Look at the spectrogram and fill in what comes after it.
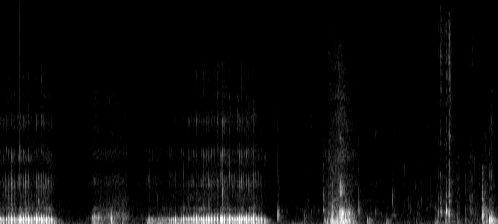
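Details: While eating in an ASMR mukbang, Boss the French Bulldog gives long, rumbling, growl-like grunts lasting about a second each, followed by sharper snorts and mouth clicks in a small indoor room.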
